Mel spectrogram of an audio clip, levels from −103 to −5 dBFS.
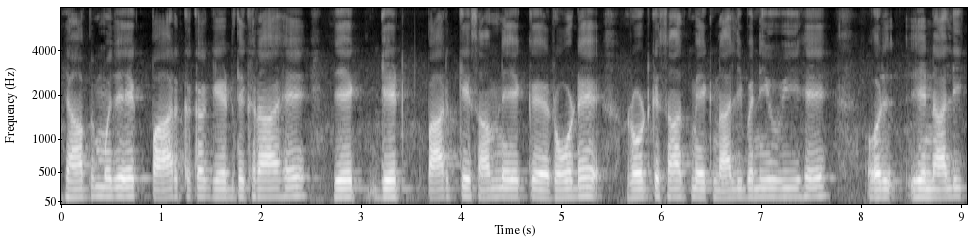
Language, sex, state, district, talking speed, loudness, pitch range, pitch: Hindi, male, Bihar, Samastipur, 205 wpm, -17 LUFS, 120-130 Hz, 125 Hz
